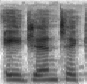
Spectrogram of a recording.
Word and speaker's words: agentic: Let's talk about what agentic AI is. Am I pronouncing that correctly?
